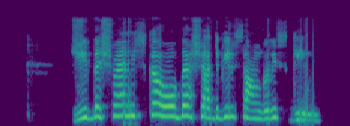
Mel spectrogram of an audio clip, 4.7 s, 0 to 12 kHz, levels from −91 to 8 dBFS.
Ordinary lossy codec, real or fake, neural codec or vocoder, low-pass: MP3, 96 kbps; fake; codec, 16 kHz, 4 kbps, FreqCodec, larger model; 7.2 kHz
